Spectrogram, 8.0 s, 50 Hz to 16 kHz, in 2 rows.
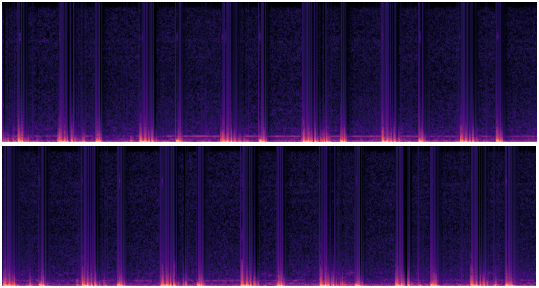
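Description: Steady low thumping heartbeat with a faint background hum, about 100 beats a minute.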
